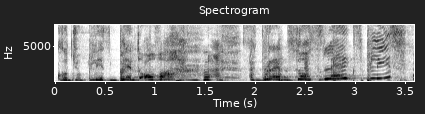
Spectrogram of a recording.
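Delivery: high, slow, hammed-up attempt at a German accent; a playful bad German come-on; a failed German accent, high and drawn out; mock German accent. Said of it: "That doesn't sound like a German accent".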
